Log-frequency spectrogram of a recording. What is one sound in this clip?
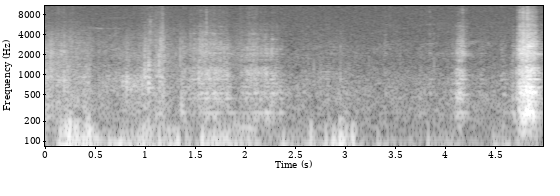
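A hand saw rasps back and forth through wood.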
